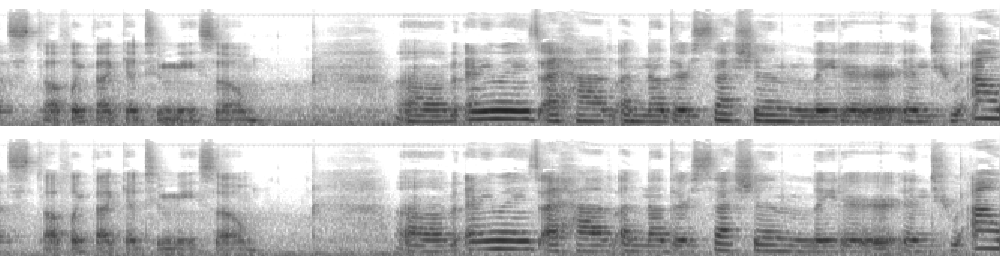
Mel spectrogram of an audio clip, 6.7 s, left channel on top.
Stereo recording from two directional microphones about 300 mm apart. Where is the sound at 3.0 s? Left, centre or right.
Right.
